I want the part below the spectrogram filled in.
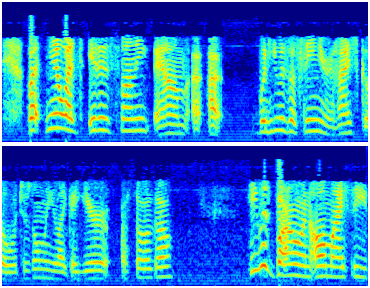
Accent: Northeast, United States; I guess that's a really big southern drink, but I'm from the Northeast, you know.

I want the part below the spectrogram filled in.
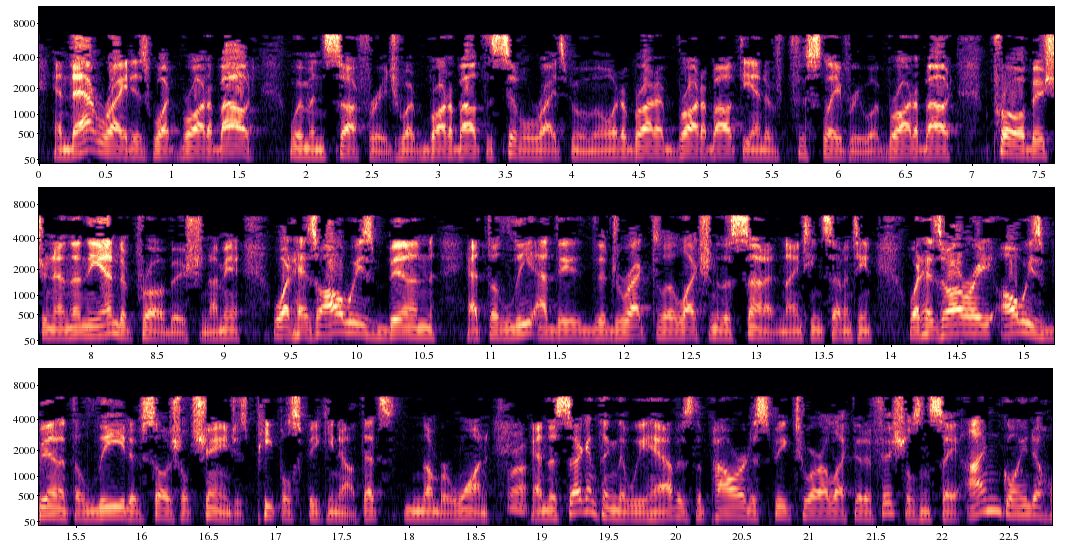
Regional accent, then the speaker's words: United States; I am frankly embarrassed as an American.

